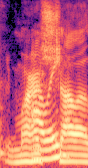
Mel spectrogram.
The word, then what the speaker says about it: Mahershala: Mahershala Ali.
